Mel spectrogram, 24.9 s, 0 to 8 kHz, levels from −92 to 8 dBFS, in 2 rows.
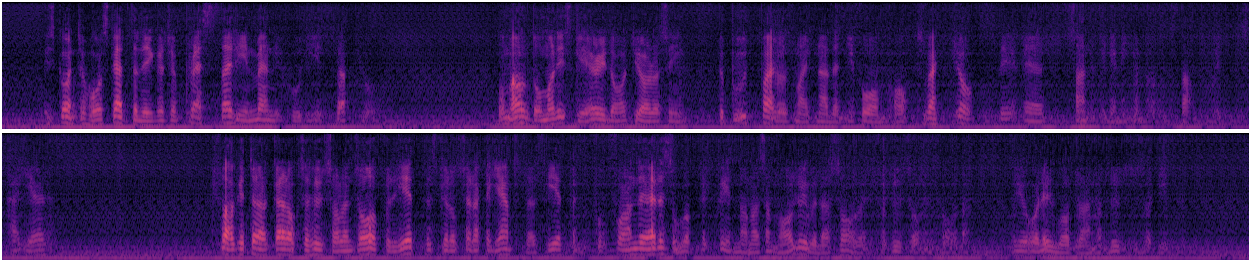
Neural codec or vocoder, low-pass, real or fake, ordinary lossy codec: codec, 16 kHz, 0.4 kbps, LongCat-Audio-Codec; none; fake; none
